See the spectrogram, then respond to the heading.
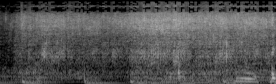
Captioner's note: water splashing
